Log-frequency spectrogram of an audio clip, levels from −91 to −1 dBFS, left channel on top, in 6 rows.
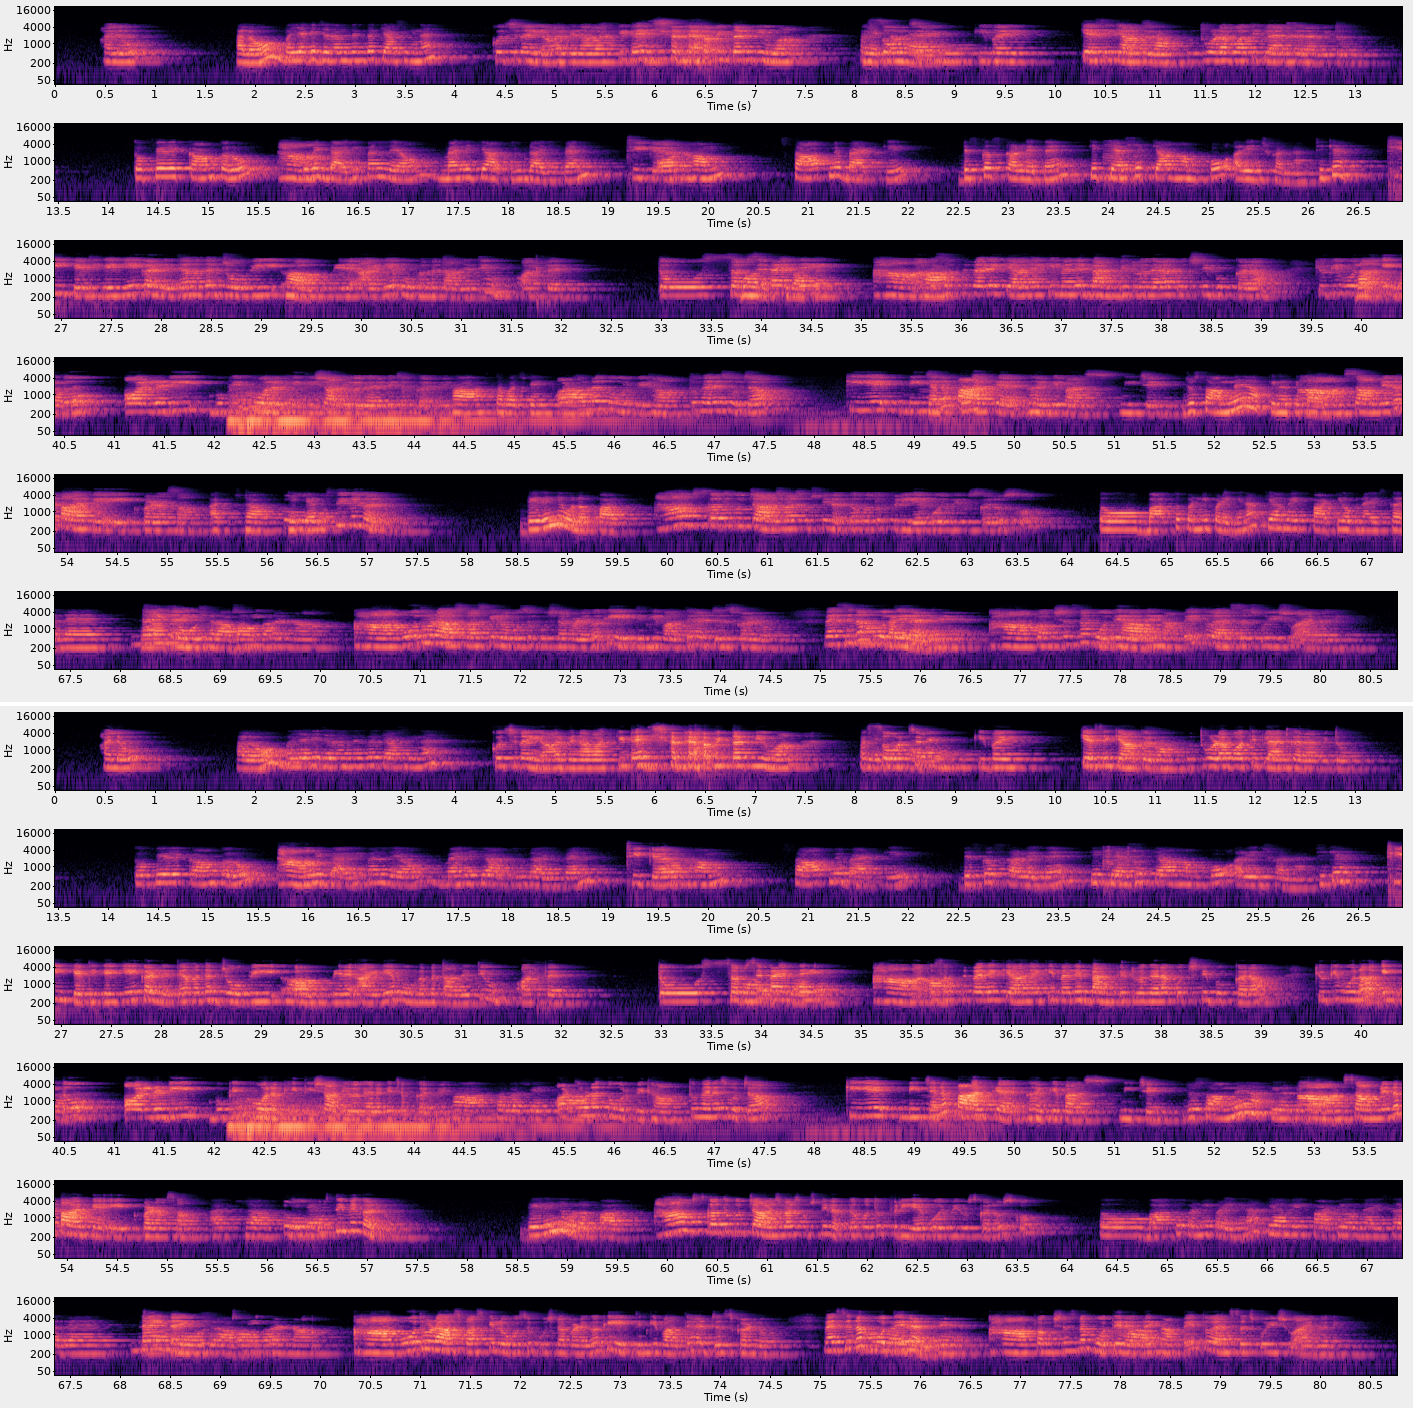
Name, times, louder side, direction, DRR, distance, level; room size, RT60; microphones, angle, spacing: voice 1, 0.5-0.8 4.4-7.6 8.0-9.6 10.3-11.2 11.5-13.0 15.7-16.1 19.2-19.7 23.9-24.3 26.8-32.0 33.0-34.6 35.1-35.6 36.1-39.1 39.5-40.7 41.1-44.4 45.4-47.6 48.3-51.5 52.8-55.3 56.2-57.3 59.9-63.6 68.1-68.7 69.2-69.9 70.3-74.5 75.0-76.4 76.7-80.3, right 3 dB, 65° right, 1 dB, 0.8 m, -27 dB
voice 2, 1.8-3.9 8.1-8.8 11.0-11.2 14.3-15.5 16.0-18.8 19.5-20.2 20.9-22.0 22.5-26.4 29.2-29.5 33.8-34.7 35.6-35.9 39.9-40.7 44.4-45.8 49.1-49.6 51.7-53.1 55.4-56.6 58.5-59.6 64.3-67.8 68.2-69.6 75.4-76.3 78.0-78.4, left 3 dB, 60° left, 3 dB, 0.4 m, -29 dB
sound 1, 42.1-46.0 47.9-48.3 48.7-48.8 49.1-49.7, left 1 dB, 25° left, 0.9 m, -34 dB
5.0 x 3.7 x 2.4 m, 0.89 s
head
